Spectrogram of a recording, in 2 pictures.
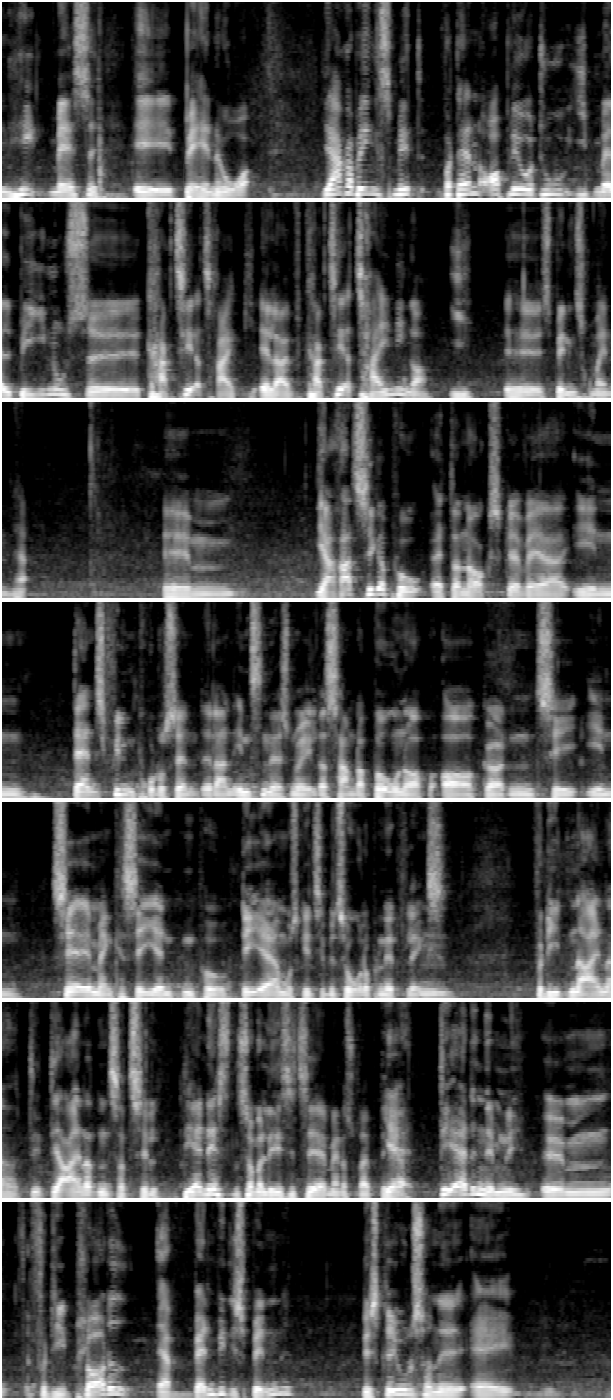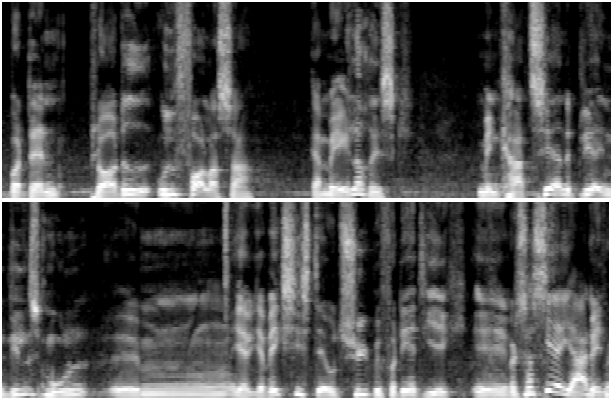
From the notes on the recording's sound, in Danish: live fra Folkemødet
